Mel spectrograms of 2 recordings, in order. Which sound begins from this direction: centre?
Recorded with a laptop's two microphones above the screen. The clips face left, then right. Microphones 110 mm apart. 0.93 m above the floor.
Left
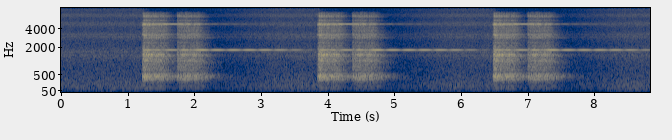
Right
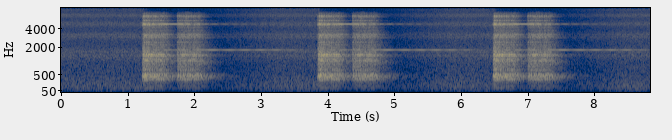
A phone ringing, at 1.2 s.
